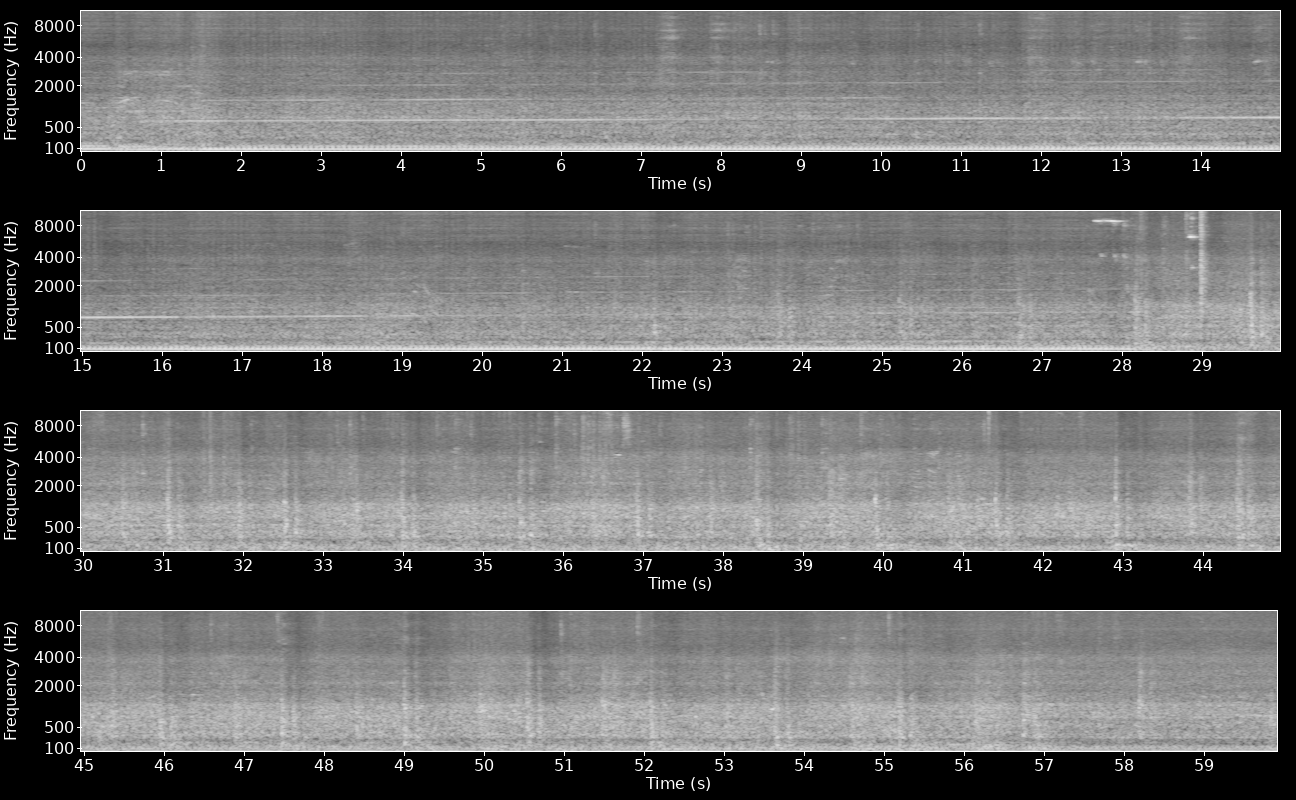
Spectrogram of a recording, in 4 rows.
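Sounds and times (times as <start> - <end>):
diesel engine drone: 0.0 - 59.9
train wheels clicking on rails: 0.0 - 59.9.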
